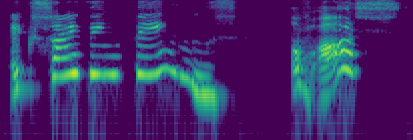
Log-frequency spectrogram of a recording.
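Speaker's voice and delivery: squeaky high voice. Real, not acted. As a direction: jump way up in pitch.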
